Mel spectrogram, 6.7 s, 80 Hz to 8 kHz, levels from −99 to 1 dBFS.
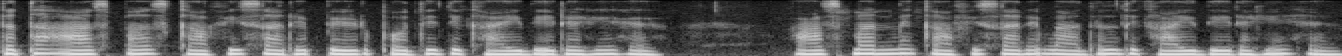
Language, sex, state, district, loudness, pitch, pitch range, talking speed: Hindi, female, Chhattisgarh, Bastar, -15 LUFS, 195 Hz, 185-200 Hz, 160 wpm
